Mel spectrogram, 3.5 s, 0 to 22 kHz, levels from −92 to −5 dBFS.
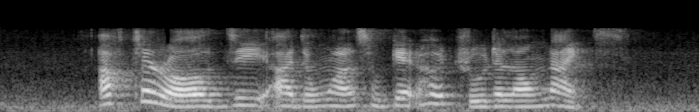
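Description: From 1.3 s to the end, the speech abruptly runs faster, at about 1.36 times its earlier pace, yet its pitch stays where it was, with a rushed delivery. This is a time-stretched section, likely produced by software squeezing the audio to fit a length by dropping short pieces while preserving pitch. A plain playback-speed or sample-rate error would instead raise the pitch along with the tempo. The faint Speex coding plays no part in this change.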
